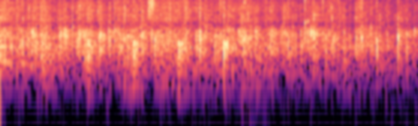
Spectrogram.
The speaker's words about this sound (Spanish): Y yo creo que eso se merece un fuerte aplauso para nuestro Dios.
